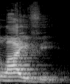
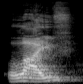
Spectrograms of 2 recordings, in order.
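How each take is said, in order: First: It ends with an extra vowel sound. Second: It ends on the final consonant sound. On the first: The speaker calls it wrong. "e não" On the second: The speaker calls it right. "A palavra termina na consoante"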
